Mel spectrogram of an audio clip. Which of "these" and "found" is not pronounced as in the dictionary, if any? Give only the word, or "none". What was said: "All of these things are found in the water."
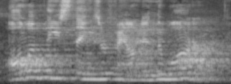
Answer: none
